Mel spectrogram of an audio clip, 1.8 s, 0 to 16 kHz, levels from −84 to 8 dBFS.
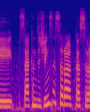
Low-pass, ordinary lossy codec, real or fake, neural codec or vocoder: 10.8 kHz; Opus, 24 kbps; fake; codec, 24 kHz, 3.1 kbps, DualCodec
